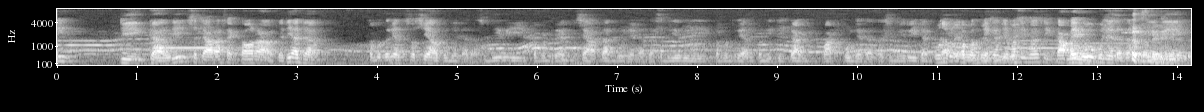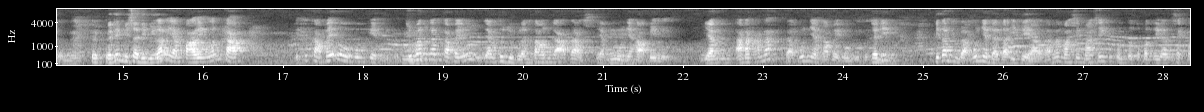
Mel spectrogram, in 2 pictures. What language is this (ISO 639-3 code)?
ind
